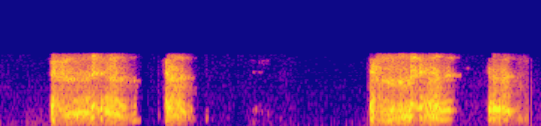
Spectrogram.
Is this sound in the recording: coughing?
yes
